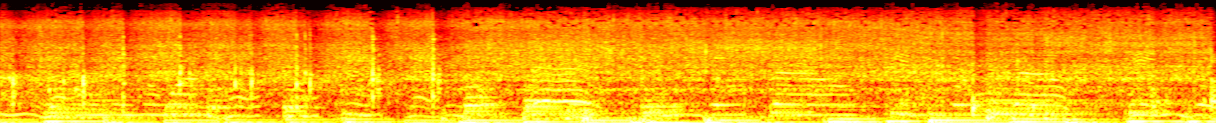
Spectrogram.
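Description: Ginger and garlic fry in oil in a pan with a loud, close sizzle, overlaid by a steady musical melody.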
